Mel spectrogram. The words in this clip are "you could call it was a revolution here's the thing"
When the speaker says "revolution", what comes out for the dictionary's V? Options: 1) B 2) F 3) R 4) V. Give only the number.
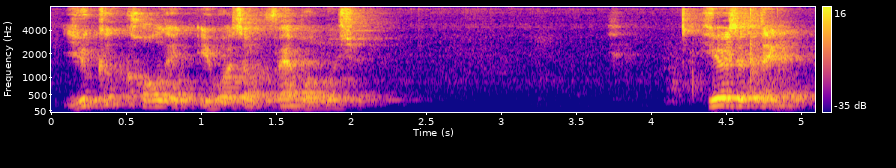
1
